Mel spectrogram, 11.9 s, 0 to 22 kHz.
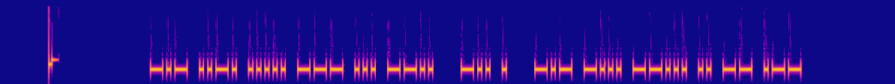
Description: Morse code, heard as a keyed tone, about 21 wpm, 700 Hz. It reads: KF5OSZ DE KB7IMW
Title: USA Callsign DE Callsign 22wpm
